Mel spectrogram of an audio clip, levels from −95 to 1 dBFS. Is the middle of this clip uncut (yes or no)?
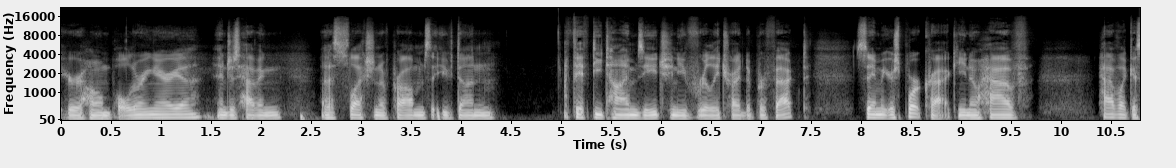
yes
